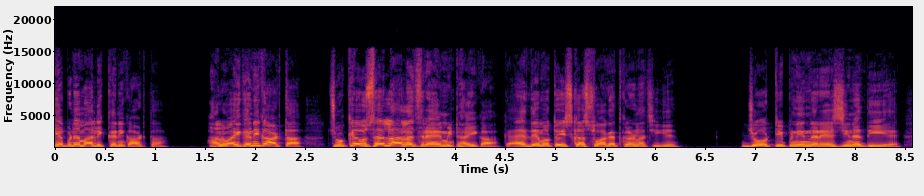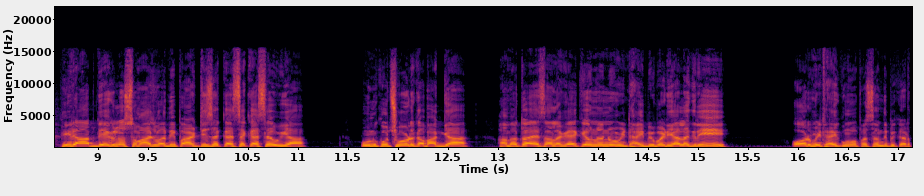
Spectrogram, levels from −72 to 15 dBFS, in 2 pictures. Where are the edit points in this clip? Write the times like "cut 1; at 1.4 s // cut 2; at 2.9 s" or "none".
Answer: cut 1; at 4.5 s // cut 2; at 8.5 s // cut 3; at 12.8 s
